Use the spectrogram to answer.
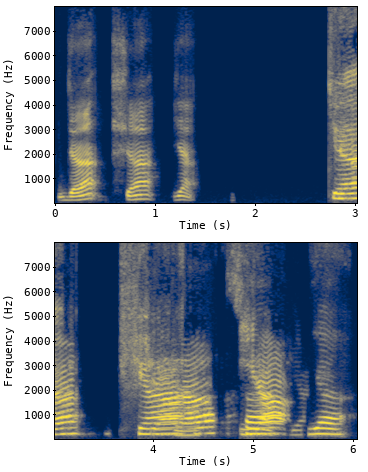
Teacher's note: Nah, ini disebutkan nih tengah lidah mengarah ke langit-langit. Jadi, dia tengah lidah nanti bertemu langit-langit.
